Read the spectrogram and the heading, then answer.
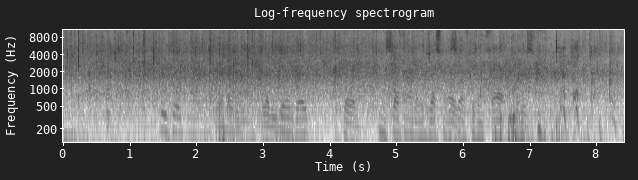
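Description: A church audience at City Life claps steadily and loudly for several seconds to welcome a pastor, with scattered cheers and whoops rising over the dense wash of applause.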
